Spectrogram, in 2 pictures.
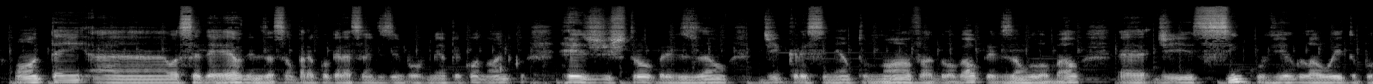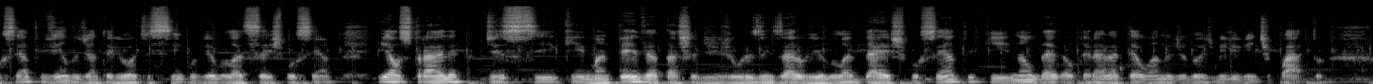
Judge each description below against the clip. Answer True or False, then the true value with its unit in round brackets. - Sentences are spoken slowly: True (105 wpm)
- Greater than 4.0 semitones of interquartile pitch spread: True (5.2 semitones)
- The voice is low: True (80 Hz)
